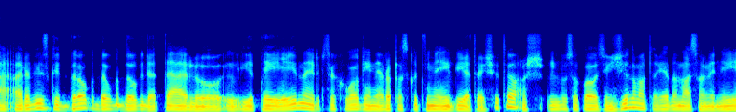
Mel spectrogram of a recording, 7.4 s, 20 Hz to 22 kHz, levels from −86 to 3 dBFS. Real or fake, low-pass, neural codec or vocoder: fake; 7.2 kHz; codec, 16 kHz, 1 kbps, FreqCodec, larger model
